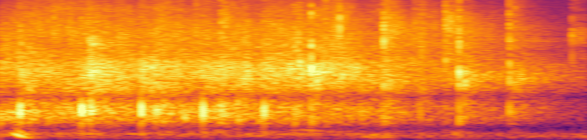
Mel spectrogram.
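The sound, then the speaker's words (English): A crowd claps for Jesus, many overlapping hand claps forming a dense, bright patter with a few sharper individual claps standing out, holding at an even level with no voices. “clap for Jesus then.”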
